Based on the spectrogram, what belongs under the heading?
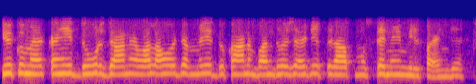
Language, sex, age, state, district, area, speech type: Urdu, male, 18-30, Uttar Pradesh, Gautam Buddha Nagar, urban, conversation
